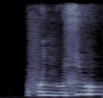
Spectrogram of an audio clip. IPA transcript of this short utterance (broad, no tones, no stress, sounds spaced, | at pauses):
f ʌ ɲ u sʲ u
